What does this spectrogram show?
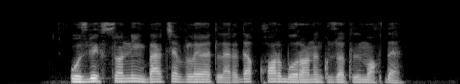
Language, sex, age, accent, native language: Uzbek, male, 12-17, Sirdaryo, Uzbek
